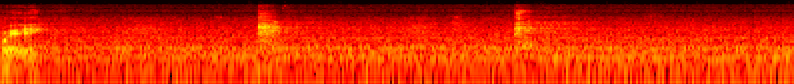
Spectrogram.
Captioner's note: gasps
